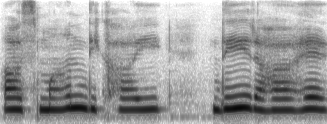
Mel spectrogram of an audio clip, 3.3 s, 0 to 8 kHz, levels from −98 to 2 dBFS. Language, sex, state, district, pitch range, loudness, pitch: Hindi, female, Himachal Pradesh, Shimla, 240-255 Hz, -13 LUFS, 245 Hz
